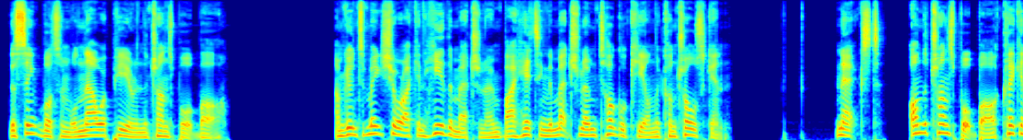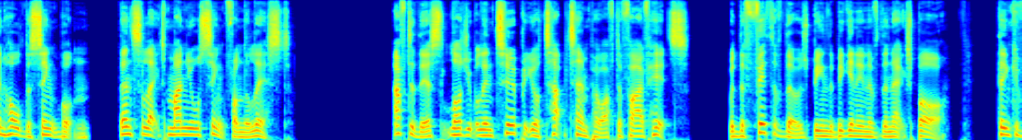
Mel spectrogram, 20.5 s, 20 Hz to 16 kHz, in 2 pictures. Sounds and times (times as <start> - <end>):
Speech: 0.1 - 2.3, 3.4 - 7.3, 8.4 - 13.2, 14.2 - 20.4.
